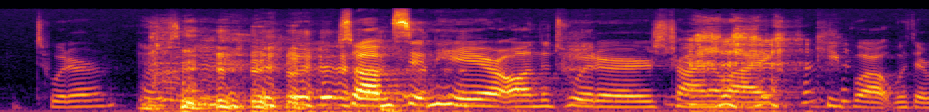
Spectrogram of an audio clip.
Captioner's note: laughter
